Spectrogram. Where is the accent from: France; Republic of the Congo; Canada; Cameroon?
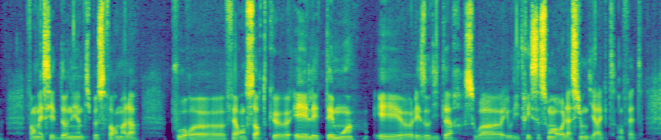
France; Lille, Hauts-de-France; je suis Lillois d'origine.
